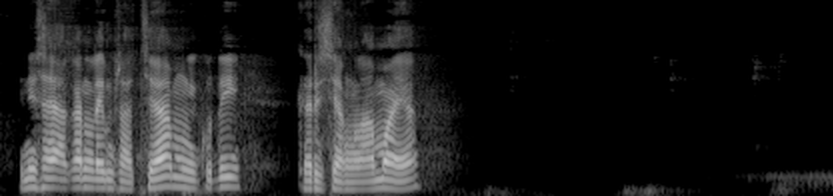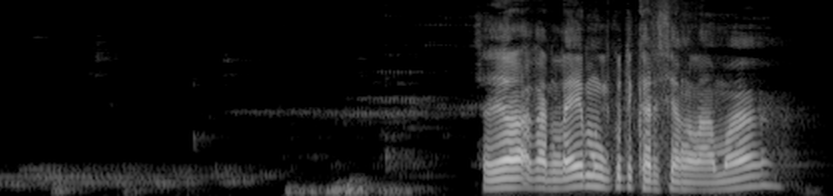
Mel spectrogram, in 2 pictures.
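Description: A man speaks calmly and close to the microphone.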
